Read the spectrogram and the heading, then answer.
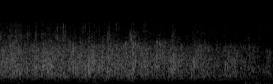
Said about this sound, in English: Give yourself a round of applause for all being here and doing that and communing right now when you didn't want to.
